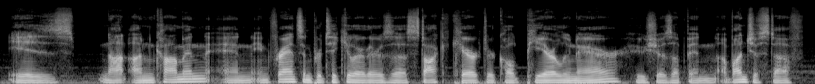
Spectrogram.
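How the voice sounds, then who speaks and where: A man playing a tabletop roleplaying game, talking in character in a dry, understated, hesitant way. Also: sits low.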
